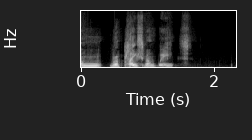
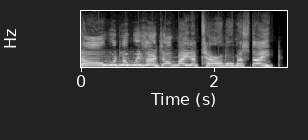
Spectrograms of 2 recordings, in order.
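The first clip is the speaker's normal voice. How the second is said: frantic bumblebee; 9 semitones higher than usual. Acted. Bee pleading with the wizard, high and panicky. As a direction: squeak it out like a desperate bee.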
